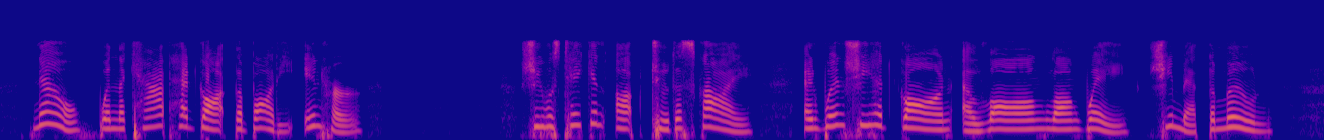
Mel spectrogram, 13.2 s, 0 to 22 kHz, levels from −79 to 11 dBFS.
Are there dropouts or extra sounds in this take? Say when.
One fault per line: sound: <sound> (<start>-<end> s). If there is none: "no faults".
no faults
